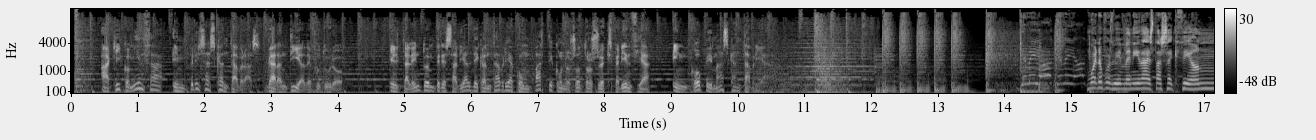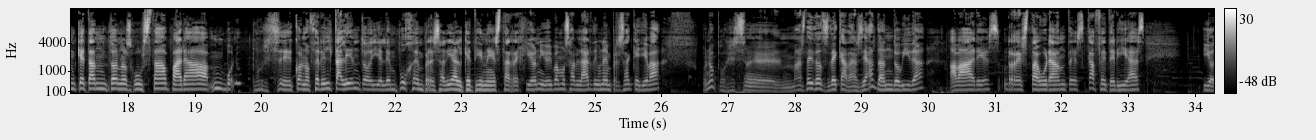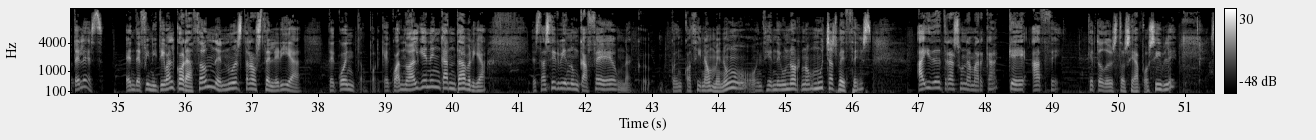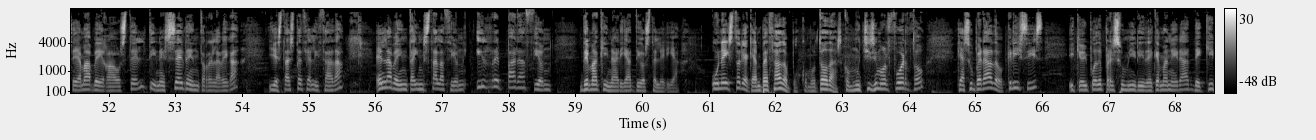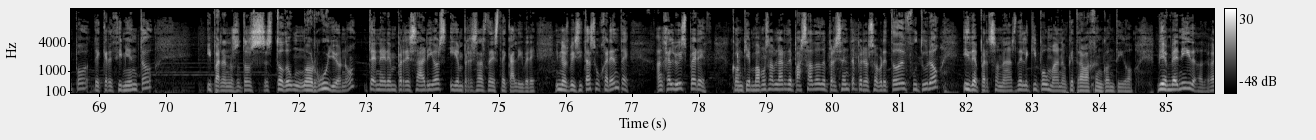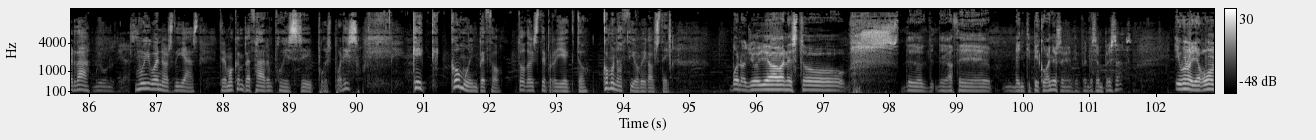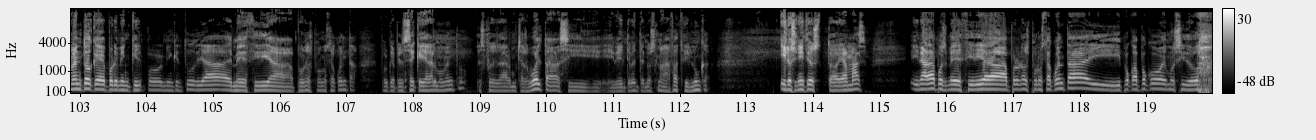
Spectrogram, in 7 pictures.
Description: Entrevista de empresas cántabras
